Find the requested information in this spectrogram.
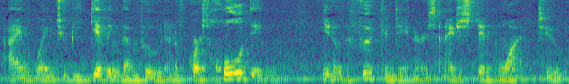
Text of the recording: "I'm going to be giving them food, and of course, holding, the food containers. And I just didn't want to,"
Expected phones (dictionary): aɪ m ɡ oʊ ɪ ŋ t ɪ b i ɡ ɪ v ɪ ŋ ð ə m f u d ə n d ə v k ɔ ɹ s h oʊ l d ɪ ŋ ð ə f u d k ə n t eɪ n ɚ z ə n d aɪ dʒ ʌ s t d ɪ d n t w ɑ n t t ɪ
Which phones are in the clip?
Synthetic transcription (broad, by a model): aɪ m ɡ oʊ ɪ ŋ t ɪ b i ɡ ɪ v ɪ ŋ ð ə m f u d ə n ə v k ɔ ɹ s h oʊ l d ɪ ŋ ð ə f u d k ə n t eɪ n ɚ z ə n aɪ dʒ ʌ s d ɪ d n t w ɑ n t t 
